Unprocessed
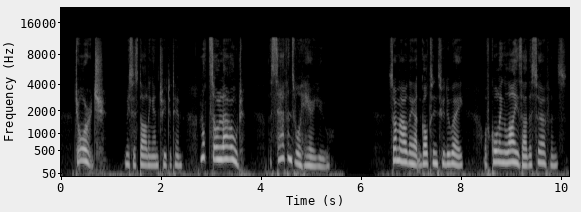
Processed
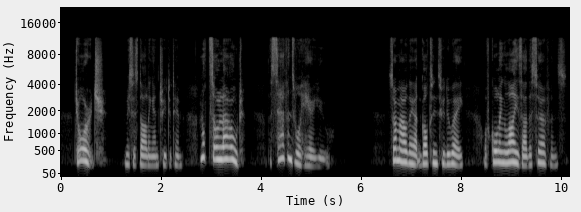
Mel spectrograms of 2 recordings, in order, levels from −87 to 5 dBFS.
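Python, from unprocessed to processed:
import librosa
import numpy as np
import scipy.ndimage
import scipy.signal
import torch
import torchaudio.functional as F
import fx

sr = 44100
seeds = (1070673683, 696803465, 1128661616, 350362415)

y = fx.brickwall_highpass(x, sr, low_hz=200.0)
y = y * librosa.db_to_amplitude(2.5)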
